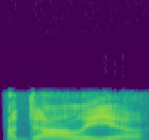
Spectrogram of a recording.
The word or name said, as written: Adalia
